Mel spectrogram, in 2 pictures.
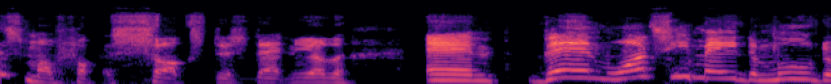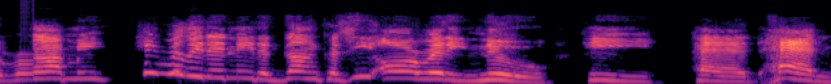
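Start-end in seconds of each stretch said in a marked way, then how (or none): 0.0-1.7 low muttering under the breath. Retelling how a robber walked up behind him: imitating muttering under breath. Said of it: "saying shit under his breath".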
